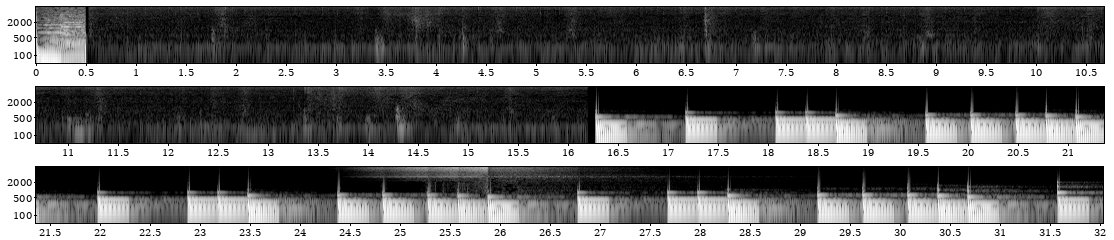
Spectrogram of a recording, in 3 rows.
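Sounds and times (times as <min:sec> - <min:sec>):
music: 0:00.0 - 0:00.6, 0:16.3 - 0:32.0
rice sizzling in a pan: 0:00.5 - 0:16.2, 0:24.5 - 0:27.6
wooden spatula scraping and tapping: 0:01.4 - 0:16.1.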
